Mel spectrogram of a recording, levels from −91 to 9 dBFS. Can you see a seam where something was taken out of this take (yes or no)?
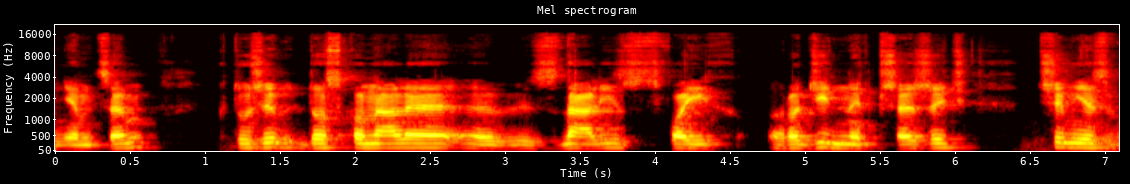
yes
